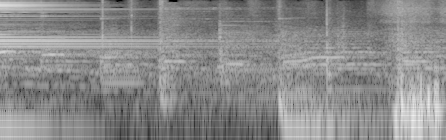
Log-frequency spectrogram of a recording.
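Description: A bell-like notification chime sound effect rings out and fades away over about a second.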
